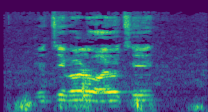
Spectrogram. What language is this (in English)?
Goaria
